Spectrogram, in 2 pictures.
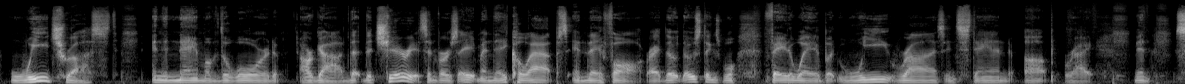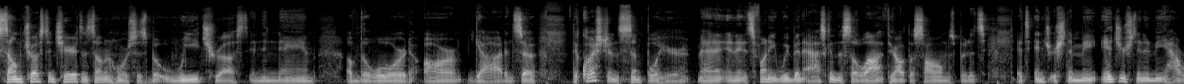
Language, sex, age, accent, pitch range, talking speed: English, male, 20-39, American, 85-110 Hz, 215 wpm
